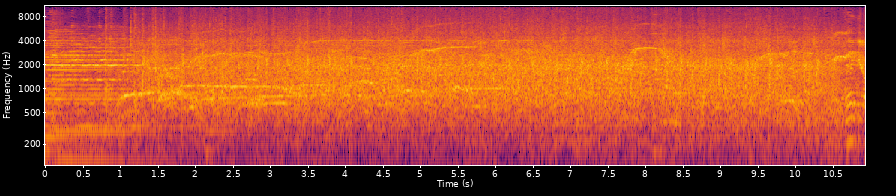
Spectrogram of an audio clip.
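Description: A bluegrass band's closing chord on guitars, mandolin, fiddle and upright bass rings out for about a second. Then an audience applauds and cheers steadily.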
